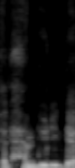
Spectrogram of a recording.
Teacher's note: والحمد هذه المادة فيها 3 حروف، الحاء والميم والدال، وهذه الحروف يخرج من مخارج الحرف كاملة. الحاء يخرج من الحلق، والميم تخرج من الشفتين، والدال يخرج من الفم · Term: مخارج الحروف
